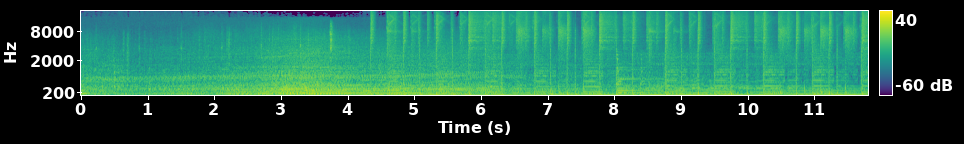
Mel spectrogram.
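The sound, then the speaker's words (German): A yellow VW Beetle's engine roars at full throttle as the car speeds away from a harbor area. It makes a loud, steady low drone with sharp clicks and rattles layered on top. “als sie in Bobs gelben Käfer das Hafengelände mit Vollgas verlassen hatten”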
